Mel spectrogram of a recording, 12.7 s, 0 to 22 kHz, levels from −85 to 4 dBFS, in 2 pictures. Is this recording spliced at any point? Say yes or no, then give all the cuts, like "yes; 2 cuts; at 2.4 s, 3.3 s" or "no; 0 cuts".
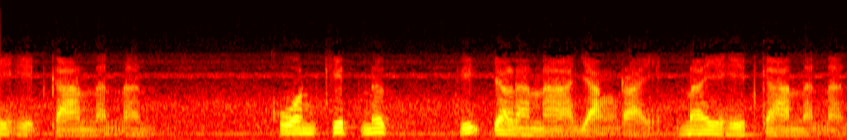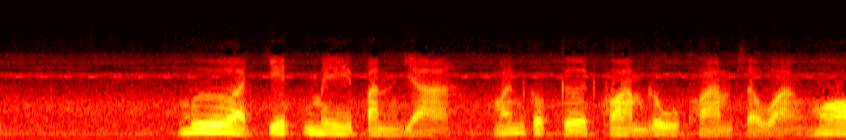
no; 0 cuts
